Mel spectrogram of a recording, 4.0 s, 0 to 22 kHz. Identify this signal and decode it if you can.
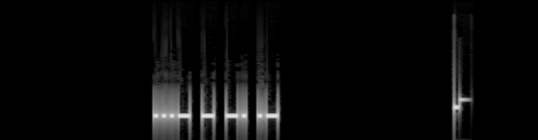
Morse code, heard as a keyed tone, about 40 wpm, 700 Hz. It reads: VTNA
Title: All Cut Numbers - 4-Digit 40wpm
